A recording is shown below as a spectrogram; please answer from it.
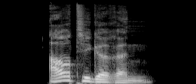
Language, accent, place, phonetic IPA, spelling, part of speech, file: German, Germany, Berlin, [ˈaːɐ̯tɪɡəʁən], artigeren, adjective, De-artigeren.ogg
- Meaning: inflection of artig: 1. strong genitive masculine/neuter singular comparative degree 2. weak/mixed genitive/dative all-gender singular comparative degree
